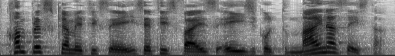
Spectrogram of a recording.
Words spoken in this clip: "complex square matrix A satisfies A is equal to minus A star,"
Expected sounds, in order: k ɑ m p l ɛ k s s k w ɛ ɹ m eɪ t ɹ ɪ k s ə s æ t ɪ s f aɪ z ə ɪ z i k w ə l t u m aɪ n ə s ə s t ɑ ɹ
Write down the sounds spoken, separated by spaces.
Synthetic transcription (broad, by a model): k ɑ m p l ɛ k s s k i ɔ m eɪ t ɪ k s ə s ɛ t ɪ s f aɪ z ə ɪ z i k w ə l t u m aɪ n ə s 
